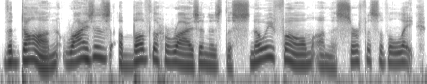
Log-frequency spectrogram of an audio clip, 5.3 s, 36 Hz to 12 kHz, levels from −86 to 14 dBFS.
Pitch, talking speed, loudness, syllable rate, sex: 160 Hz, 180 wpm, -18 LUFS, 4.8 syllables/s, male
